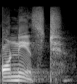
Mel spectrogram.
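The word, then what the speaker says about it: honest: বসবে অর্থাৎ an hour অনেস্ট আমরা অনেস্ট উচ্চারণ করার সময় অনেস্ট বলছি অ হচ্ছে স্বরবর্ণ তো স্বরবর্ণের ন্যায় উচ্চারণ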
